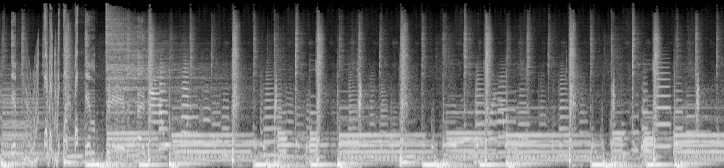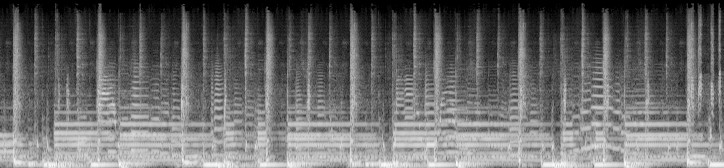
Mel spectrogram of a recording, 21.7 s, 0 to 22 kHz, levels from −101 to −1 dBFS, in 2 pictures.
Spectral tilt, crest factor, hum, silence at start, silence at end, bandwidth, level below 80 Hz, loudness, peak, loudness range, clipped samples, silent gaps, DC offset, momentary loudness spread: -6 dB/octave; 12 dB; none; 0 s; 0 s; 15.5 kHz; -20 dBFS; -14 LUFS; 0 dBFS; 1 LU; under 0.1%; none; under 0.1%; 6 LU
